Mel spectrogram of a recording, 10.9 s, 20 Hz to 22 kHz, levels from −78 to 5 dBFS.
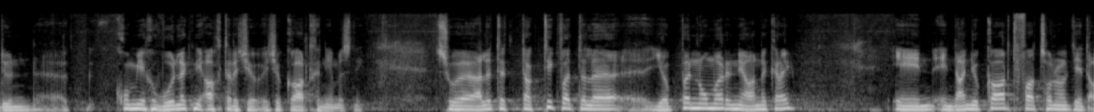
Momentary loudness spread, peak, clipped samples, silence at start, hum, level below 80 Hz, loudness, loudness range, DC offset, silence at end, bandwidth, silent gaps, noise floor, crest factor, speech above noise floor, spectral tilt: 18 LU; -2 dBFS; under 0.1%; 0 s; none; -64 dBFS; -18 LUFS; 3 LU; under 0.1%; 0 s; 13 kHz; none; -40 dBFS; 16 dB; 22 dB; -6.5 dB/octave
